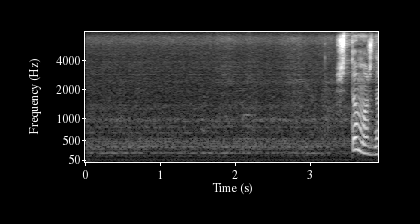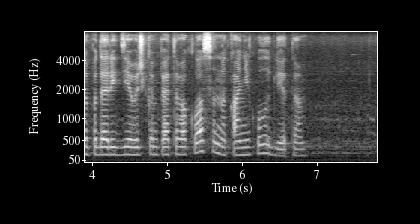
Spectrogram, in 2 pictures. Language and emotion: Russian, neutral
